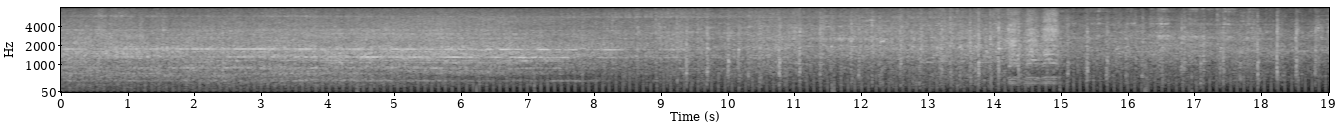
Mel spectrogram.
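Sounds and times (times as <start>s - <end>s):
wheels clicking over rail joints: 8.6s - 19.0s.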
